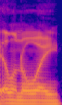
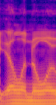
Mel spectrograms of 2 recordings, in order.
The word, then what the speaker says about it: Illinois: Tuesday Carolina falling to Illinois 21 to 17 and I'm glad that we can put this game behind us for soon because I'm sick of having to say Illinois without pronouncing the S cuz everybody calls me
